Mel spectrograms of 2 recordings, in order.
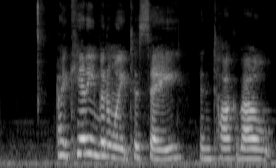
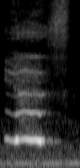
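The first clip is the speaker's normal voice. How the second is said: a much higher, louder yes, yes; cheering yes; 13 semitones higher, 7 dB louder than usual. Retold or imitated. Rooting for the couple, cheering yes high and loud. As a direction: cheer like you're rooting in the stands. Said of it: "I'm like".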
